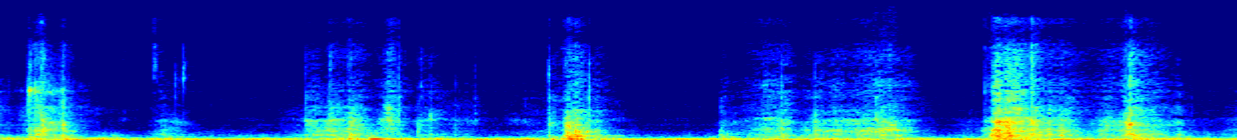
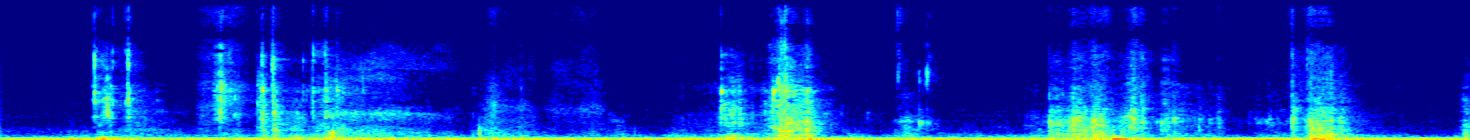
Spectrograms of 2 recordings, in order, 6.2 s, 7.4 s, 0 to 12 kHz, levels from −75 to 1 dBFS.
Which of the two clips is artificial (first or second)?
first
